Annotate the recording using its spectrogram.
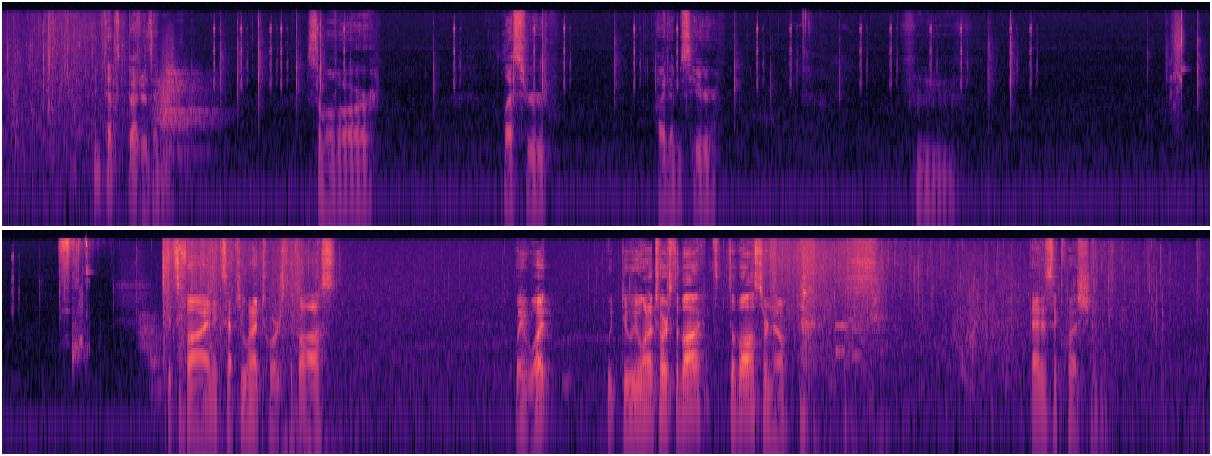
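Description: A man talks into a microphone in short bursts, with animation.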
